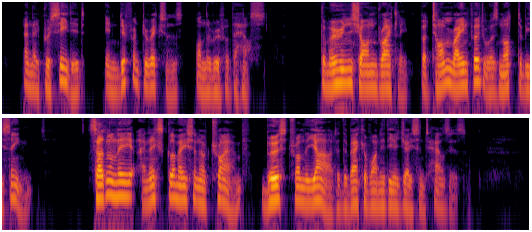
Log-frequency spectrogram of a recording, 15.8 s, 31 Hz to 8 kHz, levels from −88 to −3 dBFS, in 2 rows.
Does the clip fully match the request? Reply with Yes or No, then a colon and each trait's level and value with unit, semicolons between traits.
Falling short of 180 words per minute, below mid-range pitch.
Yes: average, 160 wpm; low, 120 Hz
